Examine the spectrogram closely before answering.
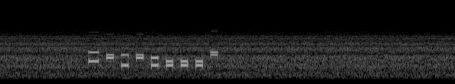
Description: Multi-frequency trunk signalling (R1, as on North American trunks), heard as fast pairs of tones, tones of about 70 ms, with phone line noise. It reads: KP 0805333 ST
